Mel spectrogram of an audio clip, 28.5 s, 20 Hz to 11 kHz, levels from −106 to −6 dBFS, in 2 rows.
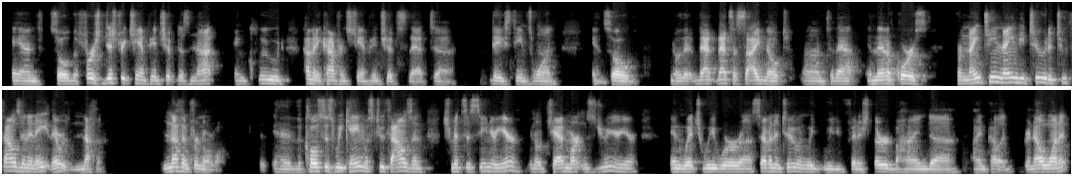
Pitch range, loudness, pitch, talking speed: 115-145 Hz, -27 LUFS, 130 Hz, 170 wpm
